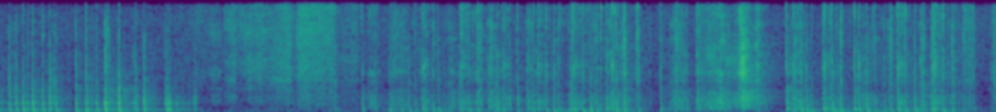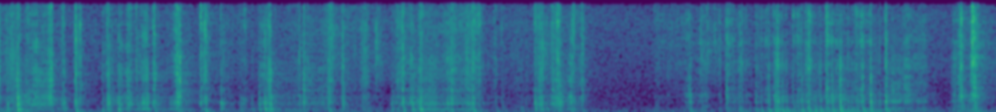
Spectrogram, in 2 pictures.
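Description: Fingernails scratch and tap quickly on the sides of a medium, closed, hollow corrugated cardboard Priority Mail box, then on its taped top edge. The result is dry, papery scratching and rapid, muffled pattering in bursts, with brief quieter pauses between them. Each tap dies away almost instantly.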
